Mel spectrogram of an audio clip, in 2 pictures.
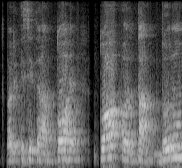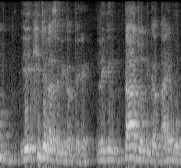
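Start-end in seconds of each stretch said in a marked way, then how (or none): none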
